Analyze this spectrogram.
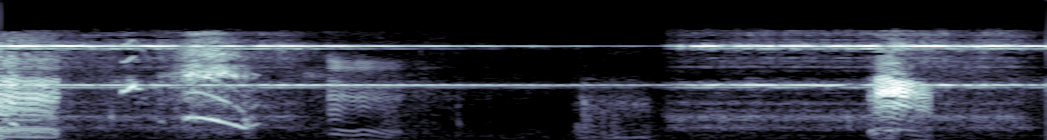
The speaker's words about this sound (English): The phone's ringing.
